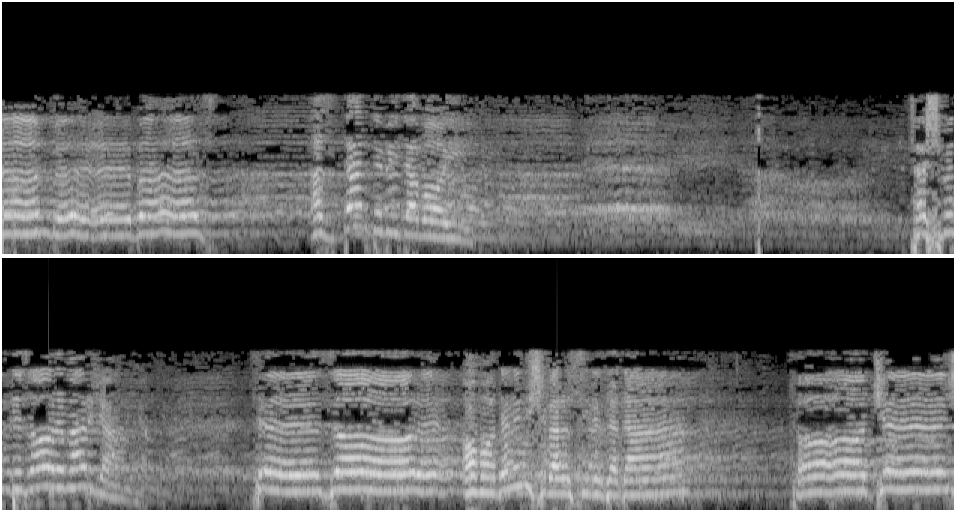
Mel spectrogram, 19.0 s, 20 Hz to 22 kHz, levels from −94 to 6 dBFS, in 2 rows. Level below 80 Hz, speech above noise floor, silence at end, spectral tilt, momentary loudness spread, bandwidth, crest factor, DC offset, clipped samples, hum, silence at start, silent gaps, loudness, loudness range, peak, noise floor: -46 dBFS; 24 dB; 0 s; -2 dB/octave; 21 LU; 6 kHz; 18 dB; under 0.1%; under 0.1%; none; 0 s; none; -15 LUFS; 15 LU; 0 dBFS; -39 dBFS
